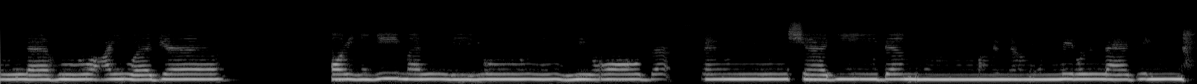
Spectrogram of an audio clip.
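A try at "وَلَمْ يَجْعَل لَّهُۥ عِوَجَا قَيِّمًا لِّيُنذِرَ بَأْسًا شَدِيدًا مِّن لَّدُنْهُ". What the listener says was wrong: Salahnya tuh di sini. Di mana ya tadi? Di ro-nya panjang ro-nya.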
